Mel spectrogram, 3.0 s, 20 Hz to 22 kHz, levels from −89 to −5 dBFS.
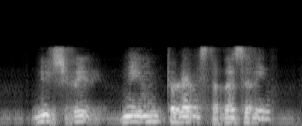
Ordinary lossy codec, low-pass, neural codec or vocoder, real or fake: none; 5.4 kHz; codec, 16 kHz, 0.5 kbps, FreqCodec, smaller model; fake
